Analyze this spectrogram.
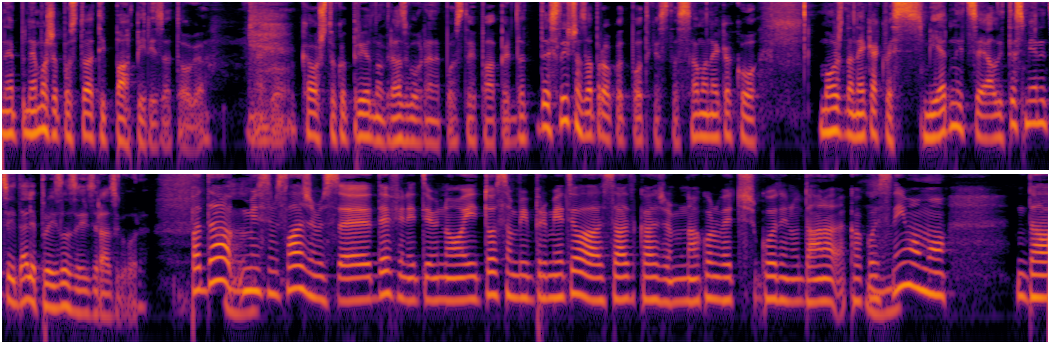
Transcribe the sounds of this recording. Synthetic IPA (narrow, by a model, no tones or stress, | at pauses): nene̞moʒepost̪o̞jat̪ipapiɾizat̪o̞̰ɡa̰ | nḛɡo̞̰kʰaoʃt̪o̞kod̪̚pɾiɾod̪noɡɾazɡoʋo̞ɾanepo̞st̪o̞ipapiɾd̪ad̪ajeslˠit͡ʃnozapɾaʋo̞ko̞d̪̚po̞t̪kest̪asamone̞kako̞mo̞ʒd̪ane̞kakʋe̞ssmje̞ɾnit̪sealit̪e̞ːsmje̞ɾnit̪seid̪aʎe̞pɾo̞izlˠaze̞izɾʔazɡoʋo̰ɾa | pad̪amislimslˠaːʒemsed̪e̞finit̪iʋnoit̪o̞ːsammipɾimjet̪ilˠasad̪kaːʒemnaːkonʋe̞t͡ɕɡo̞d̪inud̪aːnakakosniːmamo̞ | d̪a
